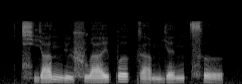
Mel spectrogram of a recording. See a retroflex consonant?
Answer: yes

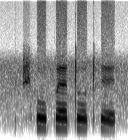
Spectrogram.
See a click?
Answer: no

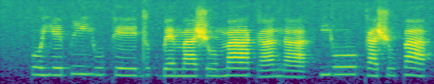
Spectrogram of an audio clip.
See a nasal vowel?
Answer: no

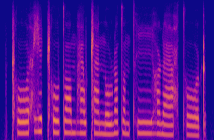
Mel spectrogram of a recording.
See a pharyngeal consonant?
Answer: yes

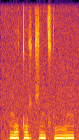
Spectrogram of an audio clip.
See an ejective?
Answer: yes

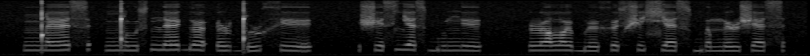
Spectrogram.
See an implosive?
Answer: no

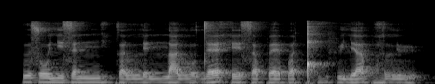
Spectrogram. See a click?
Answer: yes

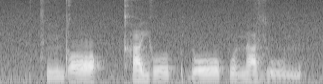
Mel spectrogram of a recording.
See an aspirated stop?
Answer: yes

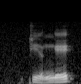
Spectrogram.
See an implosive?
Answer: no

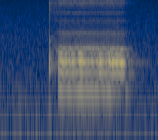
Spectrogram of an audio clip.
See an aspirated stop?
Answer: yes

